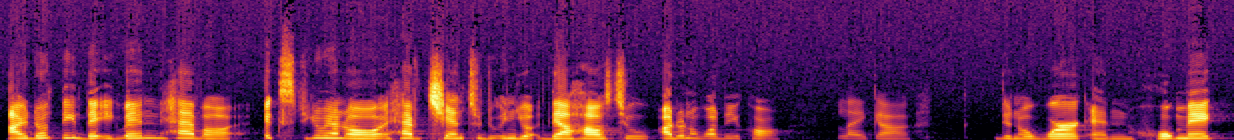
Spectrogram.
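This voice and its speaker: A woman in her sixties from Thailand with an Akha Thai accent, speaking to a church in halting English and often searching for words. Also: a little high, clean tone, long reverb tail, dull audio. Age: 60s. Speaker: guest missionary speaker. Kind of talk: church talk with thanks.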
